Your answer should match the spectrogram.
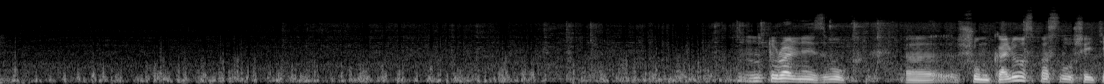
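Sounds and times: moving vehicle rumble: 0:00.0 - 0:11.0
wind on microphone: 0:00.0 - 0:11.0.

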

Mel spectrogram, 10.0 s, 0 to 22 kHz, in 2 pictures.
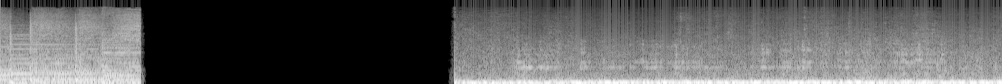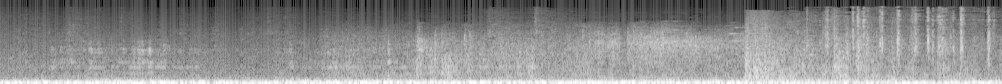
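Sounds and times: low rumble: 0:02.3 - 0:10.0.

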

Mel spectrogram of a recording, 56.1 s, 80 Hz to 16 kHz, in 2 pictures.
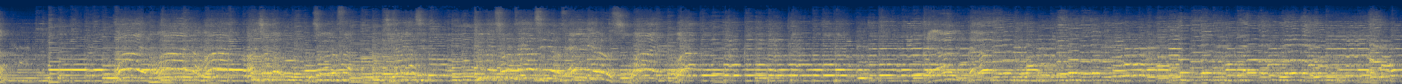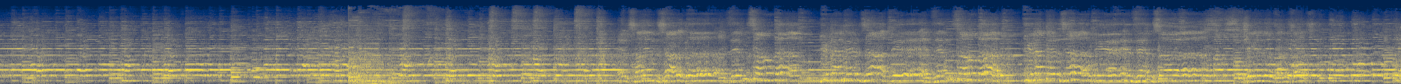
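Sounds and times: folk band through loudspeakers: 0:00.0 - 0:56.0
instrumental backing: 0:00.0 - 0:56.0
man singing into a microphone: 0:01.5 - 0:16.1, 0:18.1 - 0:56.0.

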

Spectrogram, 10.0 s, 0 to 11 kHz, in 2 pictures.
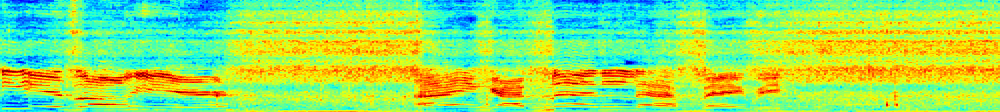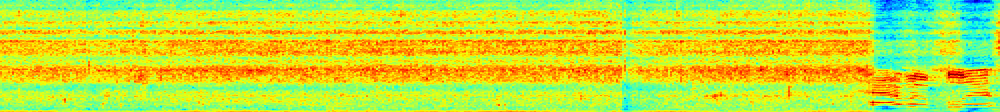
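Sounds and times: steady rushing hiss: 0:00.1 - 0:10.0.

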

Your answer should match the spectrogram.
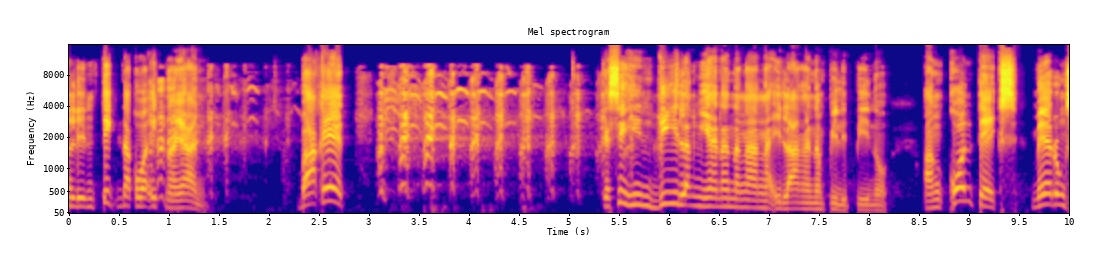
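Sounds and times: person snickering: 0:03.0 - 0:06.4.

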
